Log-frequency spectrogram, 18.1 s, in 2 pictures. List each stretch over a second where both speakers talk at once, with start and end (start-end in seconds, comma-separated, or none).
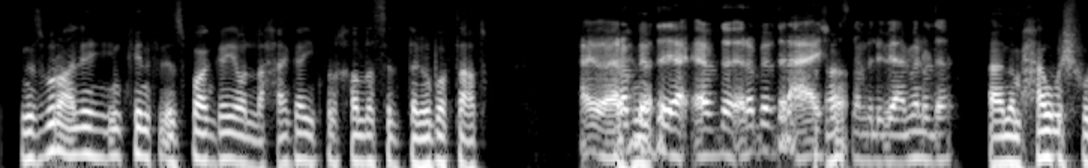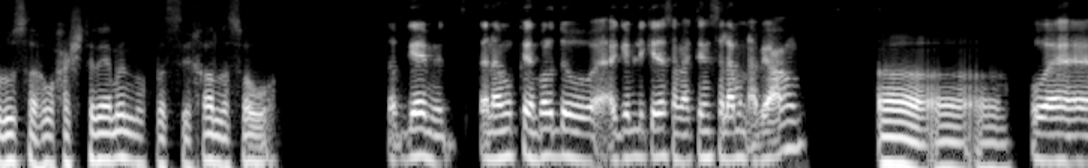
none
